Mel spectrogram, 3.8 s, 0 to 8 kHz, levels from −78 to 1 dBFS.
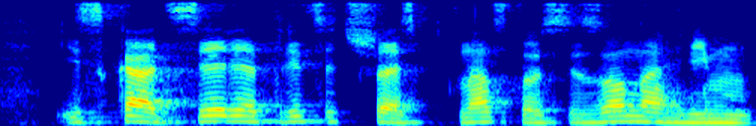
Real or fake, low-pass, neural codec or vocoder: real; 7.2 kHz; none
